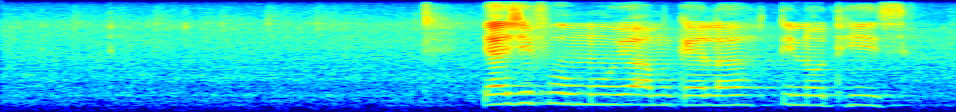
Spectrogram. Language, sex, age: Tsonga, female, 19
